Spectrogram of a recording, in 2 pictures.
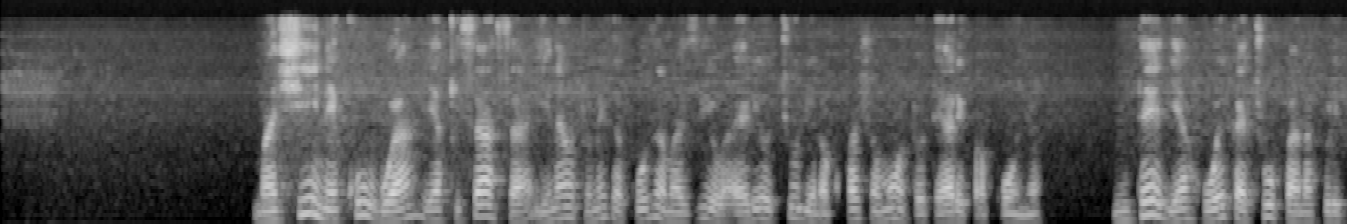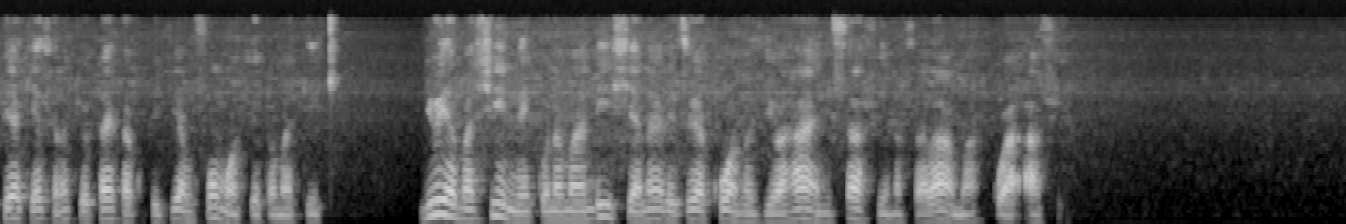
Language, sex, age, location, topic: Swahili, male, 25-35, Dar es Salaam, finance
